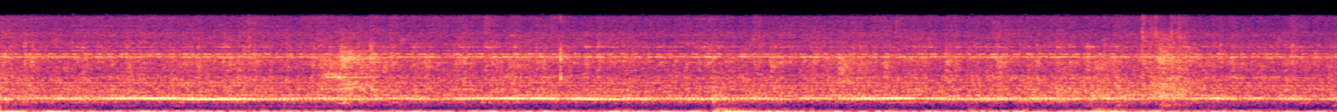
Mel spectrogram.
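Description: An elevator hums steadily as it descends.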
